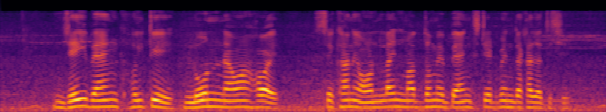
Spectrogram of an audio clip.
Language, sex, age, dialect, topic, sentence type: Bengali, male, 18-24, Western, banking, statement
